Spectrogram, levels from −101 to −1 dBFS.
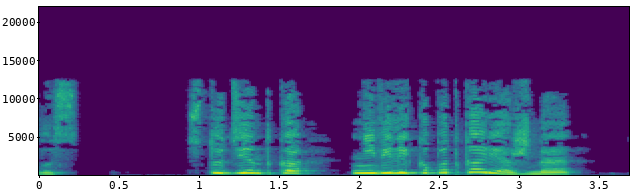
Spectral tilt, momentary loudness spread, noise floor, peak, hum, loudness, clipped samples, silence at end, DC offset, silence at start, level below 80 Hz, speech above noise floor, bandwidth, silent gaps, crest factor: -4 dB/octave; 17 LU; -75 dBFS; -4 dBFS; none; -17 LUFS; under 0.1%; 0.4 s; under 0.1%; 0 s; -64 dBFS; 58 dB; 12.5 kHz; 0.25-0.44 s; 14 dB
